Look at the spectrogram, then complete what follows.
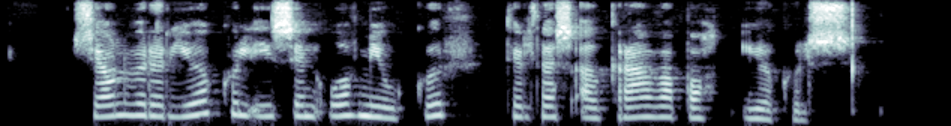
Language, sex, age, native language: Icelandic, female, 50-59, Icelandic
